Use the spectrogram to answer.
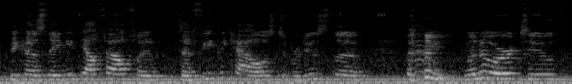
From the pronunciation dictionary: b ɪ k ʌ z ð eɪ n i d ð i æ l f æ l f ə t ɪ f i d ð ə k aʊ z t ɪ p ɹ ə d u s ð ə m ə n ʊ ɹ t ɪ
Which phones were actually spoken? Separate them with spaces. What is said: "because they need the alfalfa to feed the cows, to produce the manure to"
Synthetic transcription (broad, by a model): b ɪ k ʌ z ð eɪ n i d ð i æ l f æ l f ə t ɪ f i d ð ə k aʊ z t ɪ p ɹ ə d u s ð ə m ə n ʊ ɹ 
